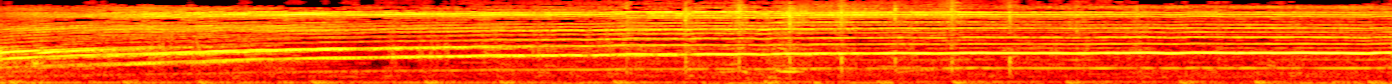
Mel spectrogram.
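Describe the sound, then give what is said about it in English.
A man in the crowd at a Hobart Hurricanes game in Launceston mimics an emergency siren with his voice, holding a steady, rising wail for several seconds over a low, busy crowd murmur, loud. “He's doing that siren noise with his voice.”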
